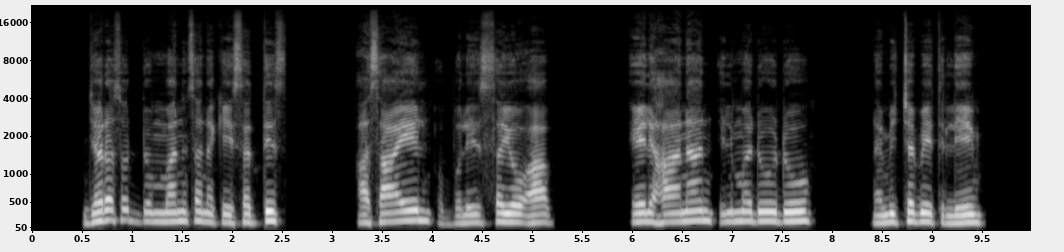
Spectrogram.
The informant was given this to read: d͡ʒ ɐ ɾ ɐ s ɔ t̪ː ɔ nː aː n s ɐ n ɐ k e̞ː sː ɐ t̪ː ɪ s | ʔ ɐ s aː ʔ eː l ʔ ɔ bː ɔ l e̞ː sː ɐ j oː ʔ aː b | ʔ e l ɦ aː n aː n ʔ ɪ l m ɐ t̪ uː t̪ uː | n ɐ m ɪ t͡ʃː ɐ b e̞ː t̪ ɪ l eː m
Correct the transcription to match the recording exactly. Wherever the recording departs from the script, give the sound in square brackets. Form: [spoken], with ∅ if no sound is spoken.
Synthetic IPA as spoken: d͡ʒ ɐ ɾ ɐ s ɔ [d̪ː] ɔ [mː] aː n s ɐ n ɐ k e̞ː sː ɐ t̪ː ɪ s | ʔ ɐ s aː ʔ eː l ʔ ɔ bː ɔ l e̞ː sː ɐ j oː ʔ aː b | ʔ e l ɦ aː n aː n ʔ ɪ l m ɐ [d̪] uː [d̪] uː | n ɐ m ɪ t͡ʃː ɐ b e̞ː t̪ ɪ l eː m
